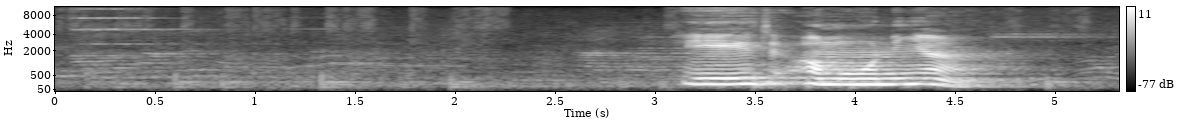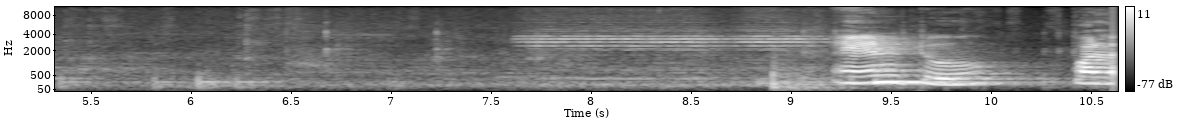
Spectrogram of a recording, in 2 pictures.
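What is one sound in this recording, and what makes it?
A marker squeaks and scratches softly on a whiteboard.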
